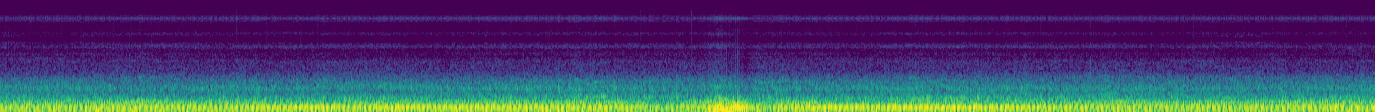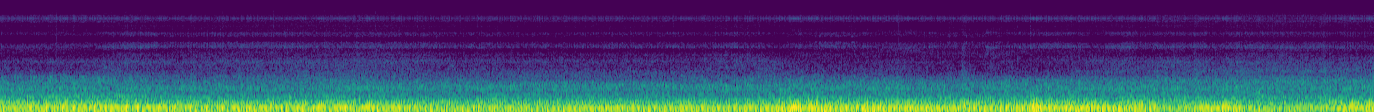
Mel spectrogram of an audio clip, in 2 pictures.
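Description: Dodge Ram dually pickup's engine held at steady high revs in a burnout, the rear tyres spinning on the concrete. A loud thump about seven seconds in.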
